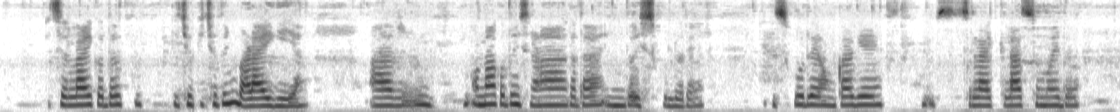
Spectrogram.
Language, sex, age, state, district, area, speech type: Santali, female, 30-45, West Bengal, Bankura, rural, spontaneous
